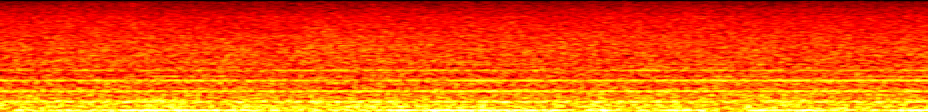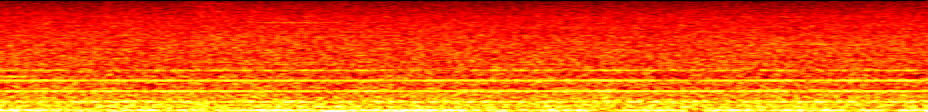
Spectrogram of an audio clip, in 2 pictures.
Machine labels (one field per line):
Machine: fan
